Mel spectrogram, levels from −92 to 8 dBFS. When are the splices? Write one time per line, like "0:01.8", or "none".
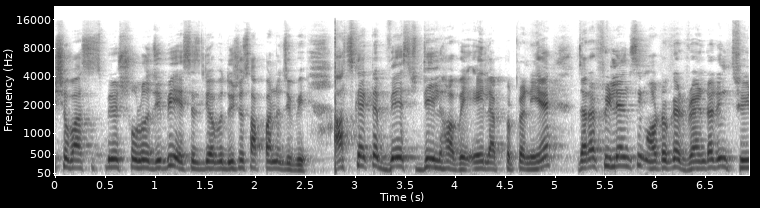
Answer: none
